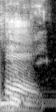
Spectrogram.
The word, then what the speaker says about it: Newth: A silent K. – Newth. Gotcha. Gotcha. – Yeah, gotcha. – The K is silent. Yeah.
